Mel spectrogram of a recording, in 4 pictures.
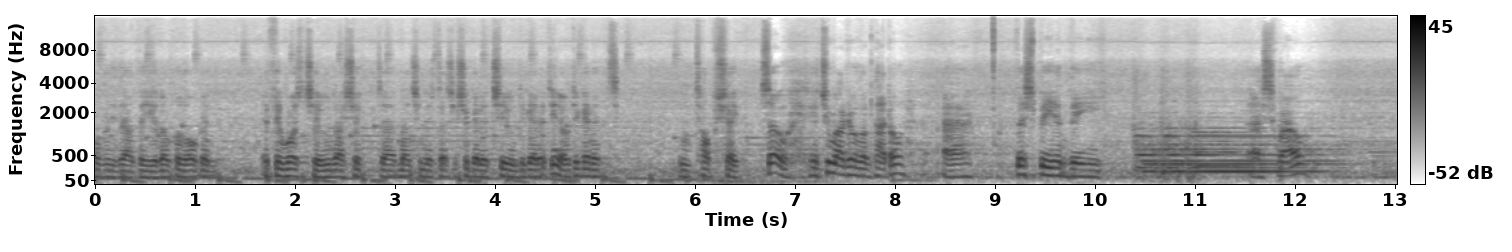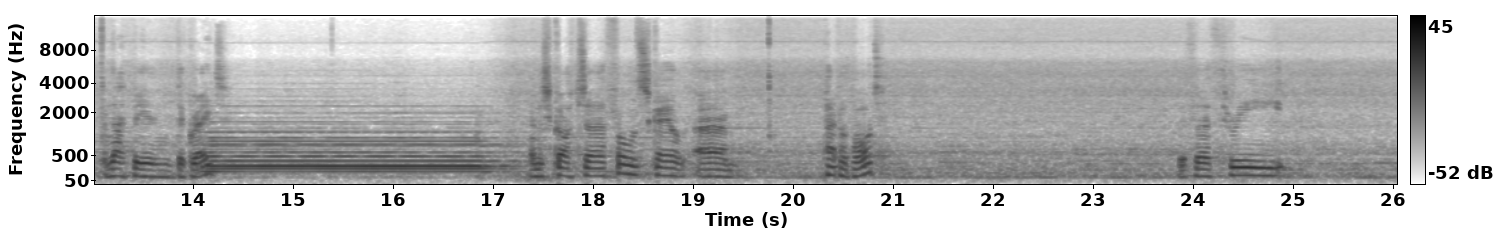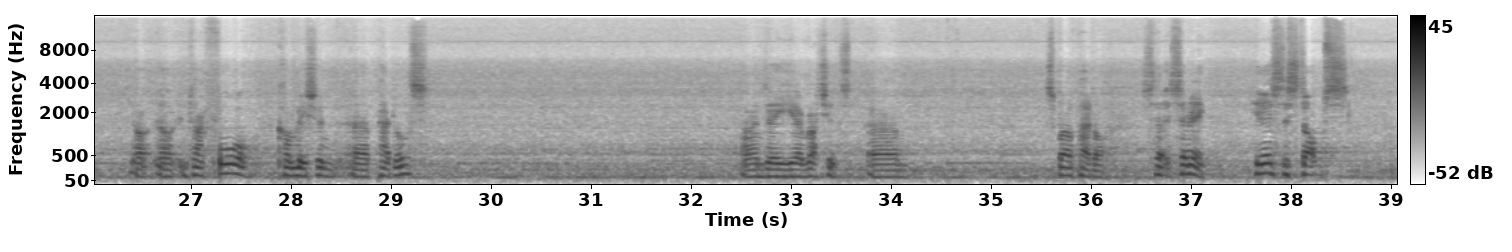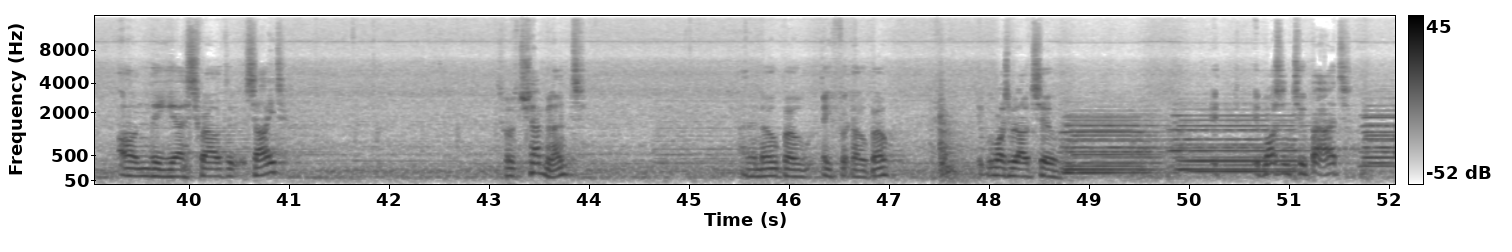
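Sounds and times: pipe organ held note: 0.0s - 8.5s, 10.4s - 19.5s, 48.6s - 52.0s
faint low hum: 0.0s - 21.6s
even hiss: 0.0s - 52.0s.

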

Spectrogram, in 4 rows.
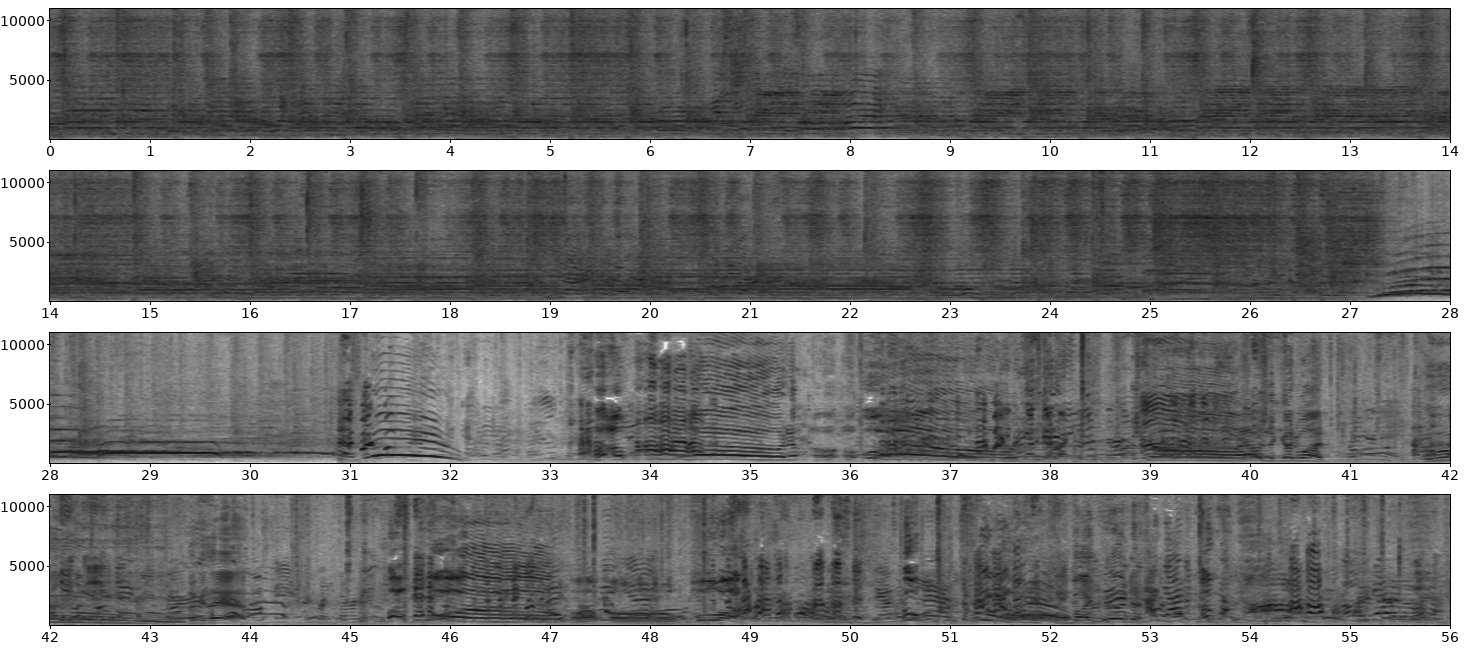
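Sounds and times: music: 0.0s - 27.9s
children talking and calling out: 30.9s - 56.0s.

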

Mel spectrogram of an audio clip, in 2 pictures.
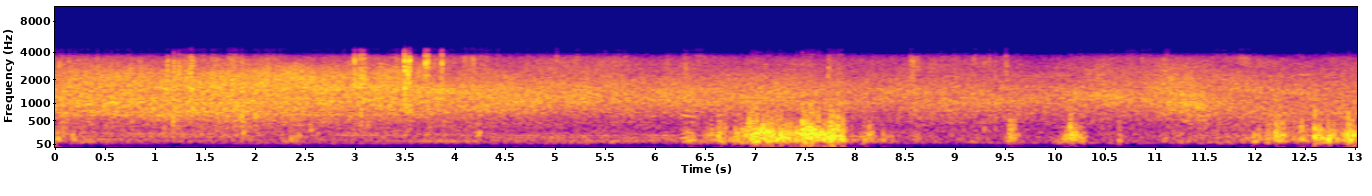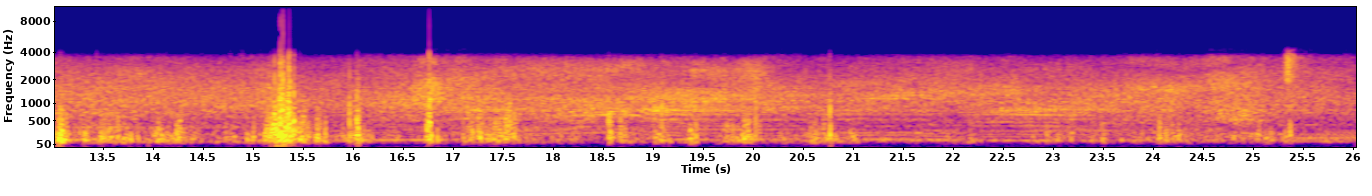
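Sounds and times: camera handling rubbing and knocking: 1.0s - 2.2s, 2.9s - 4.4s, 8.5s - 9.6s.

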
